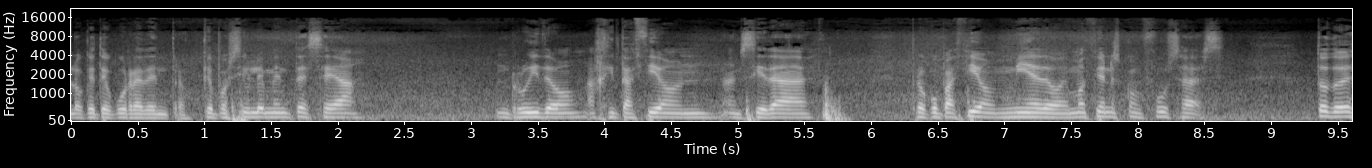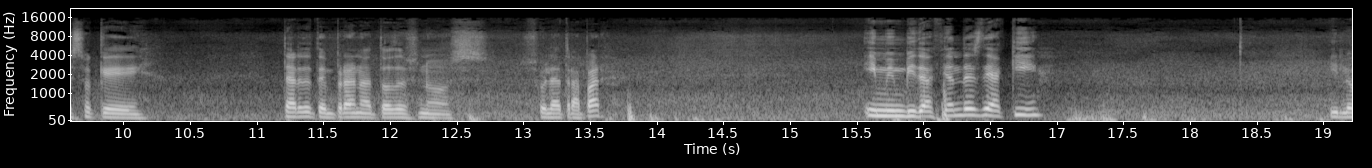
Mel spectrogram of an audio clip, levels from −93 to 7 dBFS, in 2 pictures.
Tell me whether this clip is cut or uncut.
uncut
